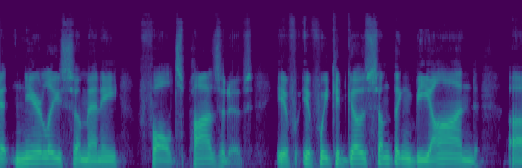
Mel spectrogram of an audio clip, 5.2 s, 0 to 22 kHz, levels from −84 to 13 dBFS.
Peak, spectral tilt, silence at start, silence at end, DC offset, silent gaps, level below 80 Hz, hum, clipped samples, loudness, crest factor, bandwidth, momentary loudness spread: -10 dBFS; -5.5 dB/octave; 0 s; 0 s; under 0.1%; none; -66 dBFS; none; under 0.1%; -28 LUFS; 18 dB; 15 kHz; 9 LU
